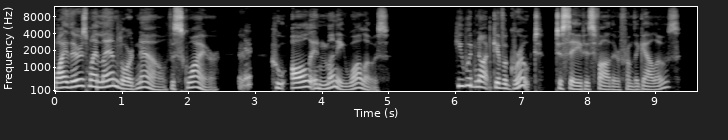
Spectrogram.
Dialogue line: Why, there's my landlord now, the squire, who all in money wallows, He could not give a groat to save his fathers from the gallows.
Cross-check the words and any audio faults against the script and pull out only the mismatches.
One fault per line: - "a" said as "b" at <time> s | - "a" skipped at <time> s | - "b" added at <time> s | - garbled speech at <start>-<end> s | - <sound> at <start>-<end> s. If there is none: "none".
- laugh at 2.8-3.0 s
- "could" said as "would" at 6.2 s
- "fathers" said as "father" at 8.1 s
